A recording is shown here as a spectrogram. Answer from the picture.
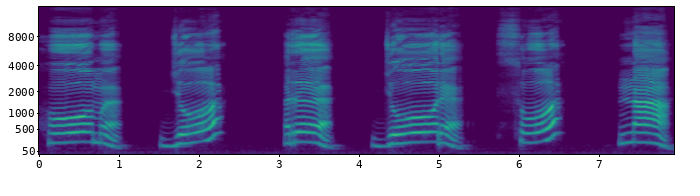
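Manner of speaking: loud, drawn-out syllables, each sounded separately; a teacher chanting sounds for kids to repeat; sounding out Hindi syllables for a class; slow phonics drill. Shown as a demonstration.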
